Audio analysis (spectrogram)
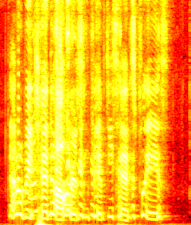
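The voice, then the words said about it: Cracking teenage boy character voice. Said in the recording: “I'm like a teenage boy. I'm like that kid from The Simpsons, you know, they always have like the teenage, like, working like at the fast food place.”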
